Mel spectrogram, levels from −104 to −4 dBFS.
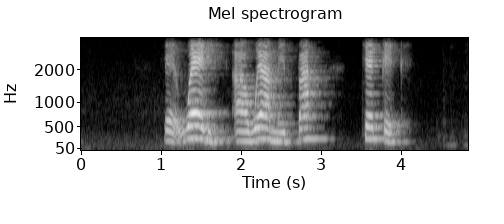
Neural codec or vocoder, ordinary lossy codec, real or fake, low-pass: none; Opus, 64 kbps; real; 3.6 kHz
